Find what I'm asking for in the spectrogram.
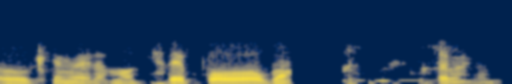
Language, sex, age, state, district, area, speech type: Telugu, female, 18-30, Telangana, Ranga Reddy, rural, conversation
